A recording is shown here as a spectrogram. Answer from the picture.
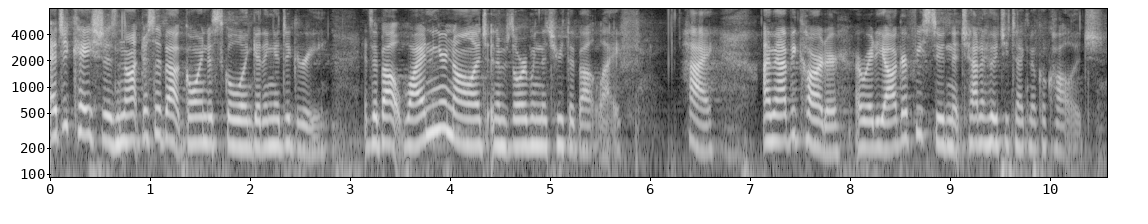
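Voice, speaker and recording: Talking very fast, a woman with a fairly high voice uses ordinary pitch variation. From Georgia (Marietta). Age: 19. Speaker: student. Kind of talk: prepared speech.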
